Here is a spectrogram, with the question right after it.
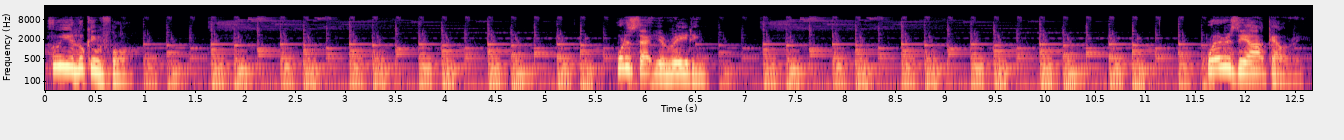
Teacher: Questions with who, what, when, why, and how also use this low or falling tone.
